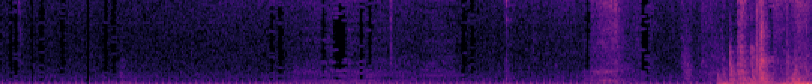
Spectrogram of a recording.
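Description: Quiet room tone, then near the end a short clatter of knocks and handling noise as a toy door is worked open.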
